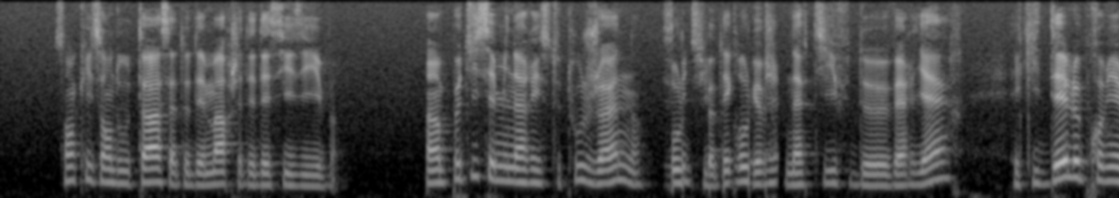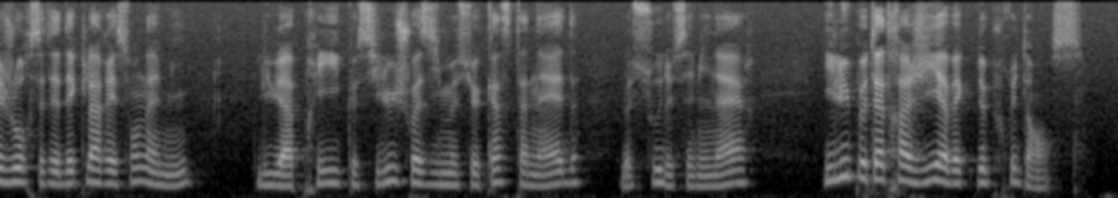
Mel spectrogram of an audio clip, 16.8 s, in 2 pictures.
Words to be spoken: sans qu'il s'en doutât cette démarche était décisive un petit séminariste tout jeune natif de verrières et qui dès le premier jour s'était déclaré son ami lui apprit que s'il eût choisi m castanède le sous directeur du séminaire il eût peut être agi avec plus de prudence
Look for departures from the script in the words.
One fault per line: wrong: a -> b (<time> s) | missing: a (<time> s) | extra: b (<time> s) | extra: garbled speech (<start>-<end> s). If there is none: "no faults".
extra: garbled speech (5.0-5.8 s)
missing: directeur (13.3 s)
missing: plus (15.7 s)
